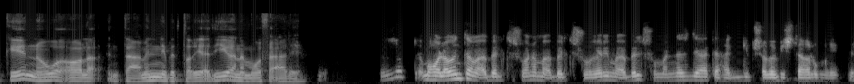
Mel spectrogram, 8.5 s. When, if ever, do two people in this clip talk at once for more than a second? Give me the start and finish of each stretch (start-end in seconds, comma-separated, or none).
none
